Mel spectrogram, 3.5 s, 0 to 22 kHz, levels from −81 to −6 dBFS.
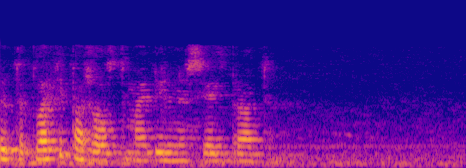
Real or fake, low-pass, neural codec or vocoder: fake; 7.2 kHz; vocoder, 44.1 kHz, 128 mel bands every 512 samples, BigVGAN v2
